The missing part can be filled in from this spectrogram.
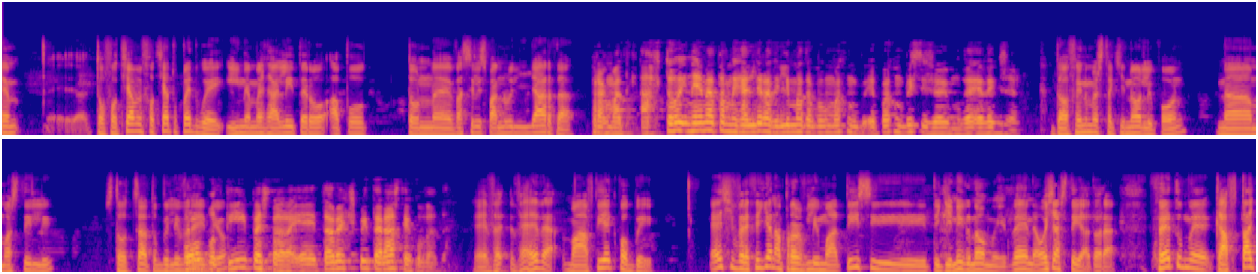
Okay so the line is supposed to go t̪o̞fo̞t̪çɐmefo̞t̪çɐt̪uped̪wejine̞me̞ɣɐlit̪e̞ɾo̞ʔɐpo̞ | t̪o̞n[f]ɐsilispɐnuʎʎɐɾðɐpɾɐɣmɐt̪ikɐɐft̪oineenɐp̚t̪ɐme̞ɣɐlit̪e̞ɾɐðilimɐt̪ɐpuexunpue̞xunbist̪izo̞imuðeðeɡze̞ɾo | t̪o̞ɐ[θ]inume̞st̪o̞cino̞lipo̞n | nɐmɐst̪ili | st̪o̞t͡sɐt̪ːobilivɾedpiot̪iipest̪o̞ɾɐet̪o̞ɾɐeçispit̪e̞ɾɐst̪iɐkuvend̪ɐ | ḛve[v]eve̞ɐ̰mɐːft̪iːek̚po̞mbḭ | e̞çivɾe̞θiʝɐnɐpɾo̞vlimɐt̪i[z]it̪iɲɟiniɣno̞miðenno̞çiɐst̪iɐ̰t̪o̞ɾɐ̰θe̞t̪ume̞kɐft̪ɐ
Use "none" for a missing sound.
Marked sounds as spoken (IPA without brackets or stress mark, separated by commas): v, f, v, s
